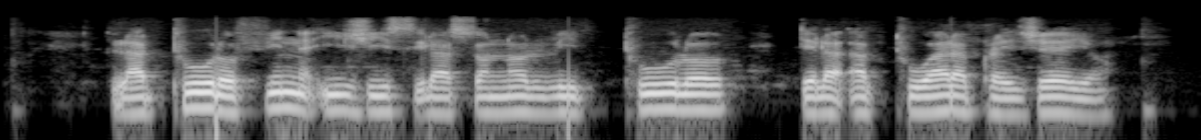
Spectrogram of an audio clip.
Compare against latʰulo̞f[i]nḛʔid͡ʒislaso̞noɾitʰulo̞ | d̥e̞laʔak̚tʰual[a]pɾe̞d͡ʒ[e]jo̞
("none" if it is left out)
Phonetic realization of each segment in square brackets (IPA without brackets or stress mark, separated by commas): i, a, e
